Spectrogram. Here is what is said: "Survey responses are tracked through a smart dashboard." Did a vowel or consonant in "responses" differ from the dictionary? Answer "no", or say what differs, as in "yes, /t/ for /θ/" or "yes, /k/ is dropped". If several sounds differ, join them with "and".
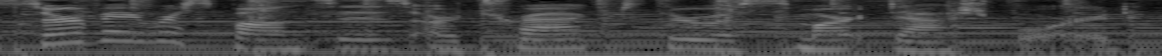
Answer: no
